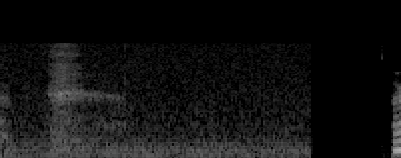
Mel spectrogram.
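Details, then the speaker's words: Child with whooping cough (pertussis): a single faint, high-pitched drawn-in breath, the distinctive inspiratory whoop of pertussis. "i have a um a video pulled up here um of what whooping cough sounds like in a child because it's it's pretty distinctive"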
